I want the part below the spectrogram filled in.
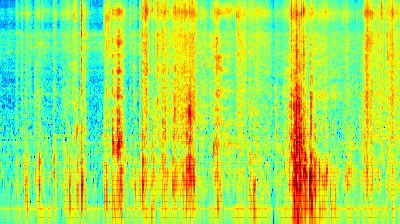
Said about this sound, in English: Take it out the plastic here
